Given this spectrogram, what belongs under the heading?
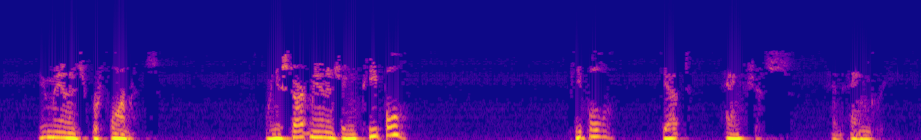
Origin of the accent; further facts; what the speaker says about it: New England, United States; and then, of course, Robert Frost, because I grew up in New England.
